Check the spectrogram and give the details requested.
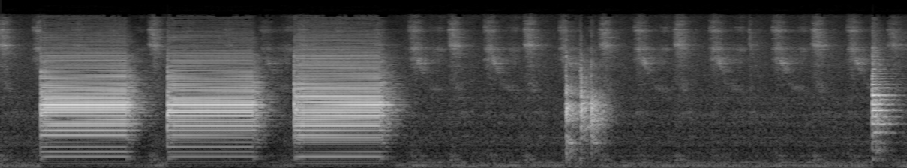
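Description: Loud droning buzz in three long bursts, then a short knock and quieter pauses: MRI scanner noise during imaging.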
